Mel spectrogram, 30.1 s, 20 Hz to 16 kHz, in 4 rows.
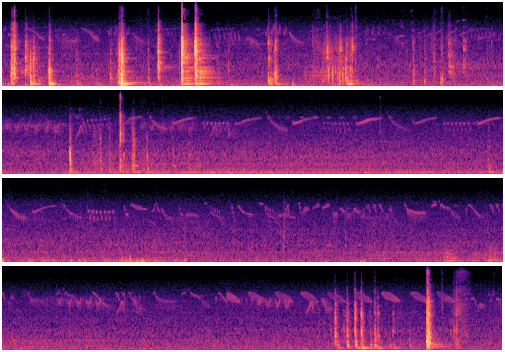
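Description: Hard plastic clicks and knocks from the unpowered Kärcher AD 4 Premium ash vacuum's motor head and housing being fitted and latched together, in a cluster over the first few seconds and again near the end. In between, a bird chirps over and over in the background.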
